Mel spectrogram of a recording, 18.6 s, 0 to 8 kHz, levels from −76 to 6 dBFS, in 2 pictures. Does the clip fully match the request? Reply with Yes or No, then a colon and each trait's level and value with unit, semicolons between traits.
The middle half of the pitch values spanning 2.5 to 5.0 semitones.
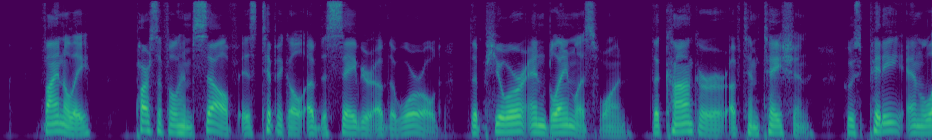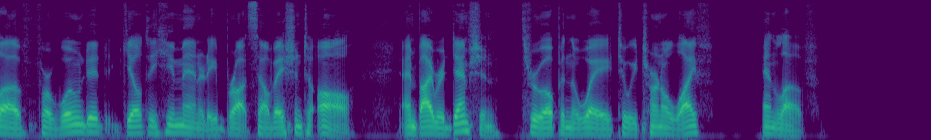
Yes: average, 3.7 semitones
